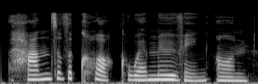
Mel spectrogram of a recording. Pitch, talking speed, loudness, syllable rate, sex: 205 Hz, 185 wpm, -16 LUFS, 4.3 syllables/s, female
